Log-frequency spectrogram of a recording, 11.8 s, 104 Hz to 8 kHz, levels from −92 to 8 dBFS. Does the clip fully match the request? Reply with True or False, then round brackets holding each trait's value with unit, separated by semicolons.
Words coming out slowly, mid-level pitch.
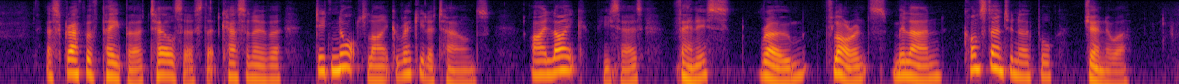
True (115 wpm; 155 Hz)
